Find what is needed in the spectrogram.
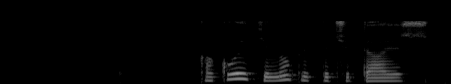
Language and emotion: Russian, sad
